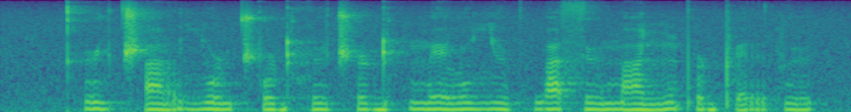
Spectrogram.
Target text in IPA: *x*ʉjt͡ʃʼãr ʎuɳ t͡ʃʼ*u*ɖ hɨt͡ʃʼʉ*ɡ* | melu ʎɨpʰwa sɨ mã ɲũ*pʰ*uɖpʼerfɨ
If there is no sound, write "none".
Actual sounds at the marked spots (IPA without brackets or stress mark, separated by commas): kʰ, u, ɖ, pʼ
